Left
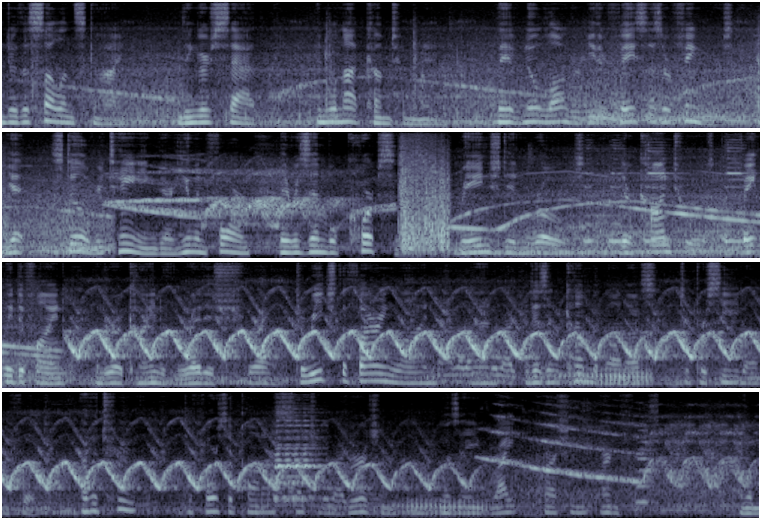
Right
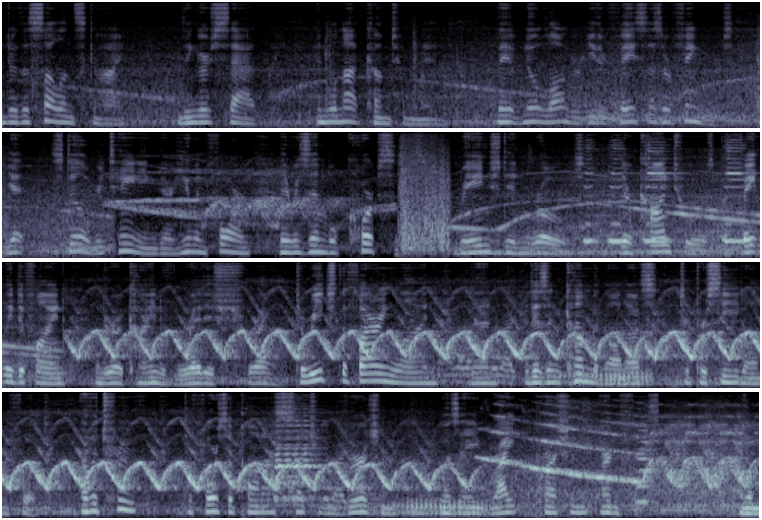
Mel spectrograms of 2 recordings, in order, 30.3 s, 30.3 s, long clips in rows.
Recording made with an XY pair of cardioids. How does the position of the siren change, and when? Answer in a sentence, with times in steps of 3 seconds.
You can hear the siren on the left from 0 s, in the centre from 18 s and on the right from 24 s.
